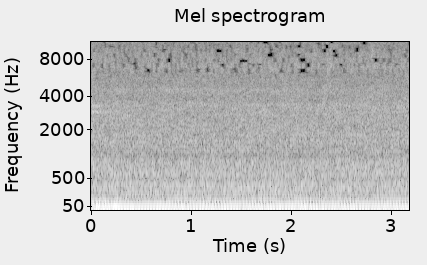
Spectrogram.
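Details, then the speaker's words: Volkswagen Taigun idling after battery replacement fixed crank-but-no-start and long cranking from a bad-cell battery; steady, even low hum with no knocks, misses or hunting, smooth healthy idle. "यह देखिए हमारी गाड़ी proper तरीके से अब ready हो चुकी है अब हम इसे बिंदास अपने जो कस्टमर है उसे दे सकते हैं बिना किसी कंप्लेन के"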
